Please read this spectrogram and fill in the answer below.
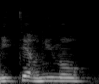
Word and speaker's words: éternuement: Un éternuement, vous avez entendu, hein? Vous savez, c'est comme certains verbes avec le E, comme genre jouer ou crier. Au futur, on dit je crierai, on n'entend pas le E, pourtant il est bien.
